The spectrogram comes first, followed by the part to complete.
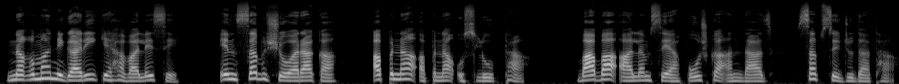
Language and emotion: Urdu, neutral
